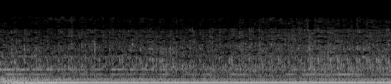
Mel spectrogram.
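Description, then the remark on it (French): A pirogue's engine idles steadily at night by a beach, a deep, constant rumbling drone with a faint mechanical whine above it, unchanging in loudness throughout, with no voices. “Bae ta moteur.”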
